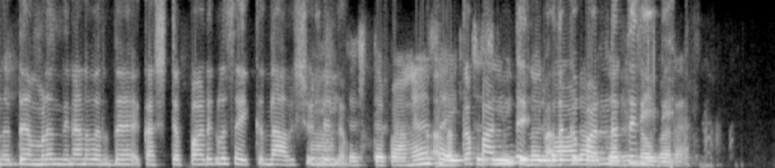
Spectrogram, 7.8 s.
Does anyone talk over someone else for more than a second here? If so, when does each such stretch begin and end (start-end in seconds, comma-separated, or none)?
4.9-6.7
